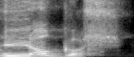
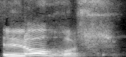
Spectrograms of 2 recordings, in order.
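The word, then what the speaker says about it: λόγος: There is no logos. It's logos. So at least go and pronounce the word the same way as the Greeks before saying that magic word like a spell.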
